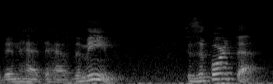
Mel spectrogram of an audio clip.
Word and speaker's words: meme: those who like visuals meme rhymes with cream smallest unit of replicating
